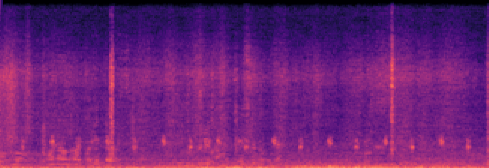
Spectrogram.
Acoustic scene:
car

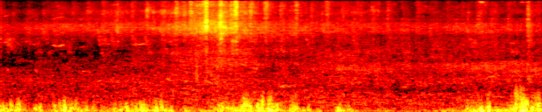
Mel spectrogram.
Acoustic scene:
park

